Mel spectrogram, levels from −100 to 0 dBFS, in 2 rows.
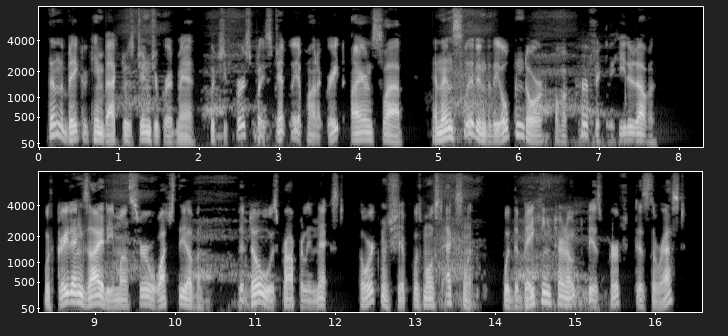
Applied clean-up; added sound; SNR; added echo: classical method spectral subtraction.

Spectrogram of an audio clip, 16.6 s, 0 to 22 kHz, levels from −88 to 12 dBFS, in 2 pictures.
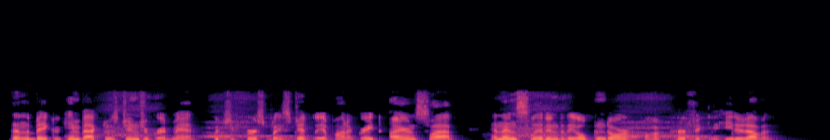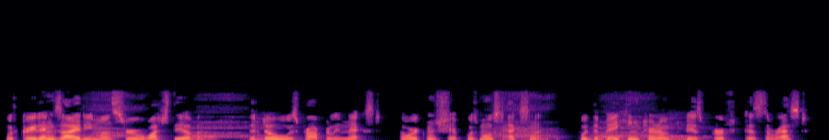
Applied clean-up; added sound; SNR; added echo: classical method log-MMSE.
